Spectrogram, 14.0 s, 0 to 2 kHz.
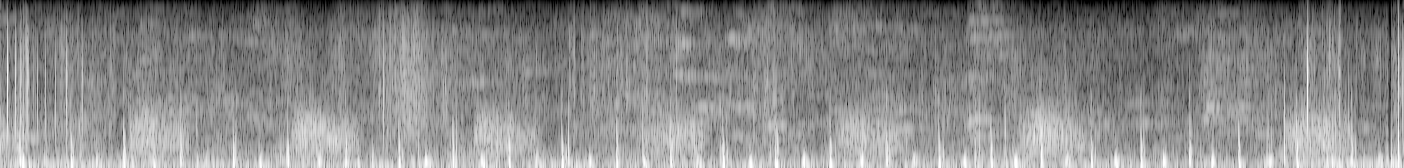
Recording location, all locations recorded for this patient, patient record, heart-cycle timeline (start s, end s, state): pulmonary valve (PV)
aortic valve (AV)+pulmonary valve (PV)+tricuspid valve (TV)+mitral valve (MV)
#Age: Child
#Sex: Male
#Height: 113.0 cm
#Weight: 18.4 kg
#Pregnancy status: False
#Murmur: Absent
#Murmur locations: nan
#Most audible location: nan
#Systolic murmur timing: nan
#Systolic murmur shape: nan
#Systolic murmur grading: nan
#Systolic murmur pitch: nan
#Systolic murmur quality: nan
#Diastolic murmur timing: nan
#Diastolic murmur shape: nan
#Diastolic murmur grading: nan
#Diastolic murmur pitch: nan
#Diastolic murmur quality: nan
#Outcome: Normal
#Campaign: 2015 screening campaign
0.00	4.61	unannotated
4.61	4.79	diastole
4.79	4.92	S1
4.92	5.06	systole
5.06	5.16	S2
5.16	5.34	diastole
5.34	5.46	S1
5.46	5.60	systole
5.60	5.74	S2
5.74	5.88	diastole
5.88	5.98	S1
5.98	6.14	systole
6.14	6.26	S2
6.26	6.42	diastole
6.42	6.52	S1
6.52	6.68	systole
6.68	6.78	S2
6.78	6.94	diastole
6.94	7.06	S1
7.06	7.22	systole
7.22	7.32	S2
7.32	7.48	diastole
7.48	7.58	S1
7.58	7.74	systole
7.74	7.84	S2
7.84	8.00	diastole
8.00	8.14	S1
8.14	8.28	systole
8.28	8.38	S2
8.38	8.56	diastole
8.56	8.70	S1
8.70	8.84	systole
8.84	8.96	S2
8.96	9.12	diastole
9.12	9.22	S1
9.22	9.34	systole
9.34	9.46	S2
9.46	9.62	diastole
9.62	9.72	S1
9.72	9.86	systole
9.86	9.98	S2
9.98	10.12	diastole
10.12	10.28	S1
10.28	10.40	systole
10.40	10.50	S2
10.50	10.64	diastole
10.64	10.76	S1
10.76	10.88	systole
10.88	11.00	S2
11.00	11.14	diastole
11.14	11.24	S1
11.24	11.36	systole
11.36	11.48	S2
11.48	11.62	diastole
11.62	11.72	S1
11.72	11.88	systole
11.88	11.96	S2
11.96	12.08	diastole
12.08	12.20	S1
12.20	12.34	systole
12.34	12.46	S2
12.46	12.59	diastole
12.59	14.05	unannotated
